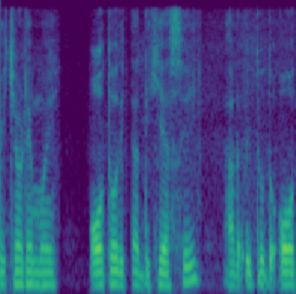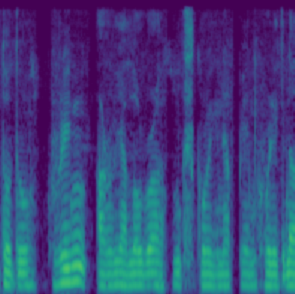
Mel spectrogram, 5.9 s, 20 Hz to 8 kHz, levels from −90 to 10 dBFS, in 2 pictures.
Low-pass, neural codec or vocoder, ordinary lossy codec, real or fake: 7.2 kHz; vocoder, 22.05 kHz, 80 mel bands, WaveNeXt; none; fake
